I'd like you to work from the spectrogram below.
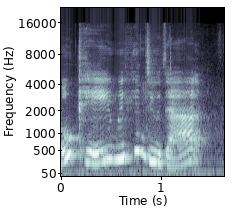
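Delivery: teasing, mocking parody of someone's delivery. Telling the other speaker he did sound like that, then mimicking him: mocking impression. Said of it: "you did sound like that".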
